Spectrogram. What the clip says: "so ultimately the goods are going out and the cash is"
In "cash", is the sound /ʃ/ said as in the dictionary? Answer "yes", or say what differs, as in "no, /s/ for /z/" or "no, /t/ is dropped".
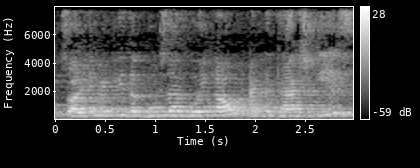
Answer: yes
